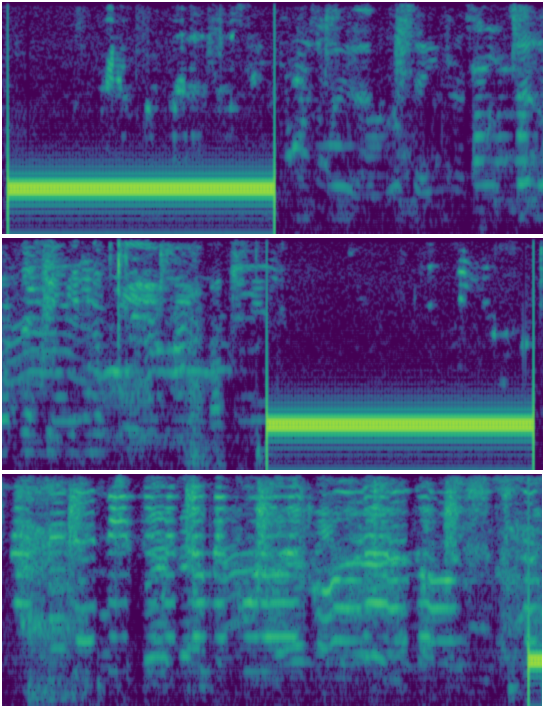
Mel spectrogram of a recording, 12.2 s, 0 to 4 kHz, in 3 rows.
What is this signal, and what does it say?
Ringback tone (North America), 440 + 480 Hz.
